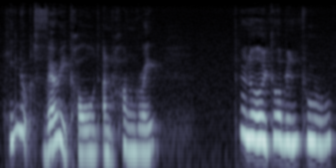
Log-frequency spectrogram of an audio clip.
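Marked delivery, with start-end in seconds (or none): 3.5-5.0 high, loud fox voice. A narrator's reading. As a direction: voice the hungry fox. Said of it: "he asked".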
